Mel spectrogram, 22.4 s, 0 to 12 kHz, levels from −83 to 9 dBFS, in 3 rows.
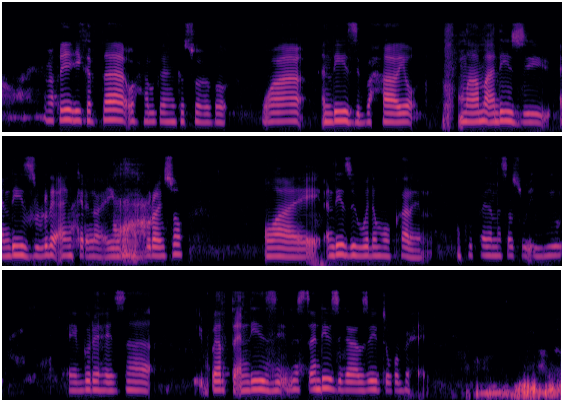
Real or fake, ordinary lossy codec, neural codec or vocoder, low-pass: fake; none; codec, 16 kHz, 4 kbps, X-Codec, HuBERT features, trained on LibriSpeech; 7.2 kHz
